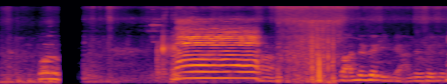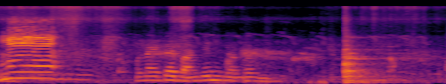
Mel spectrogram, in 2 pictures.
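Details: Bleating from lambs kept for sale: two loud, drawn-out, strongly harmonic bleats, each lasting under a second, separated by human speech and shorter murmured calls.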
